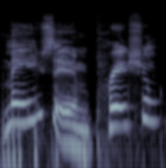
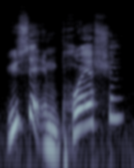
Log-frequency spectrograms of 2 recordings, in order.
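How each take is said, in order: First: High, slow attempt at a Southern accent. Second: High, slow Southern attempt with muddled R in "impression"; drifting, slow Southern accent, R's gone from "impression"; Southern accent losing R's. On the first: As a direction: drawl "impression" slowly in a high put-on Southern voice. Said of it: "this ain't great Southern accent". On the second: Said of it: "what happened to your R's". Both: Shown as a demonstration.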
